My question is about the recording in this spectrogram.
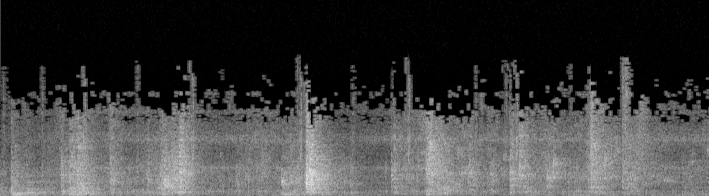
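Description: A pot of ewedu (jute mallow) soup at a rolling boil, stirred with a spoon. Irregular knocks and swishes come about once a second over a steady bubbling noise.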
